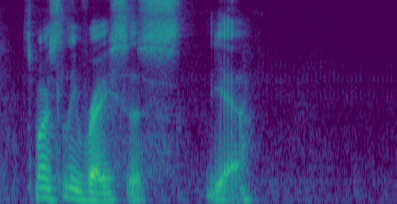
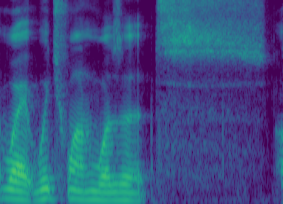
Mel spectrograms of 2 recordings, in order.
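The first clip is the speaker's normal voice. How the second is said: ordinary talk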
